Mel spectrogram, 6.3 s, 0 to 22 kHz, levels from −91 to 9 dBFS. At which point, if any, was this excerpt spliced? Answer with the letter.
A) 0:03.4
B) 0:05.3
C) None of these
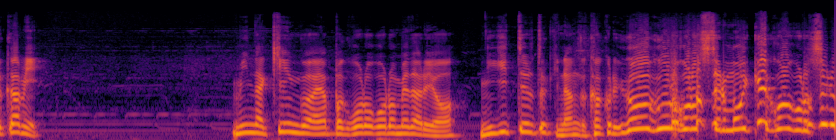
C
